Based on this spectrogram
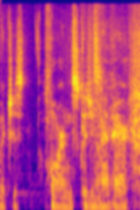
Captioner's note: laughing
